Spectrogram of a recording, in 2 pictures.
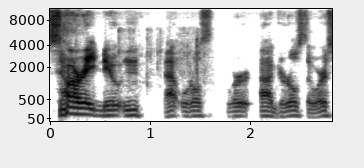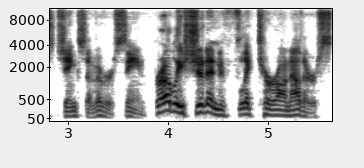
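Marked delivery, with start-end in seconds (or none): none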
